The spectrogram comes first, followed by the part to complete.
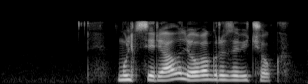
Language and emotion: Russian, positive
